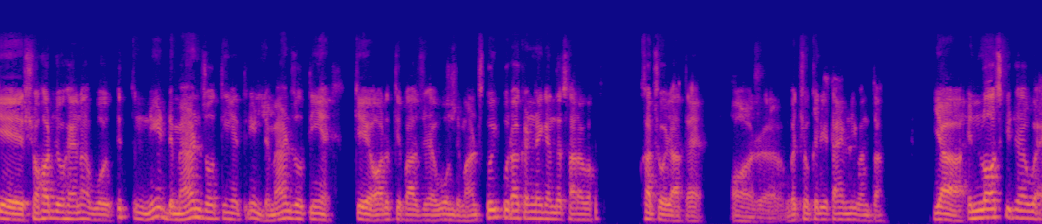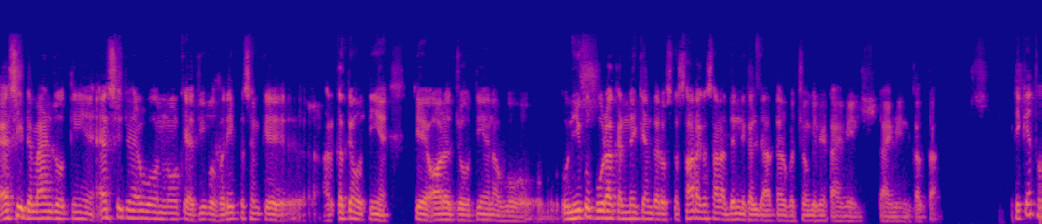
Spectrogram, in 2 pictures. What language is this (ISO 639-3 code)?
eng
